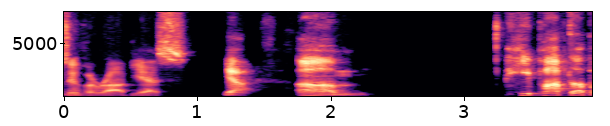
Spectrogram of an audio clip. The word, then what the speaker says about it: Suvorov: I think it's pronounced Suvorov.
